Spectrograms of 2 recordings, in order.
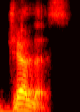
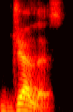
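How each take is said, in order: First: The stress is on the first syllable. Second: The stress is on the first syllable.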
